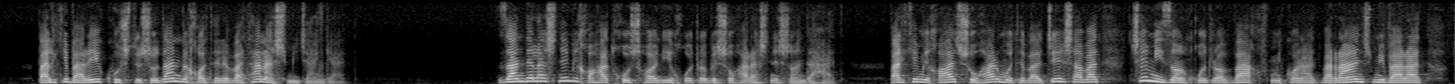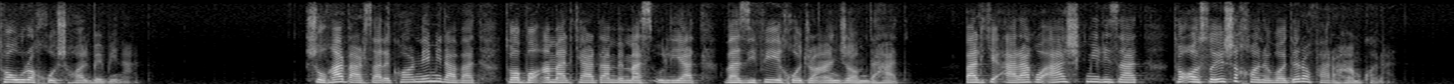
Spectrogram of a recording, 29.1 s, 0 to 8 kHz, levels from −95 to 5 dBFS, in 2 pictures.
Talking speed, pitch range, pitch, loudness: 140 wpm, 175-225 Hz, 195 Hz, -25 LUFS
